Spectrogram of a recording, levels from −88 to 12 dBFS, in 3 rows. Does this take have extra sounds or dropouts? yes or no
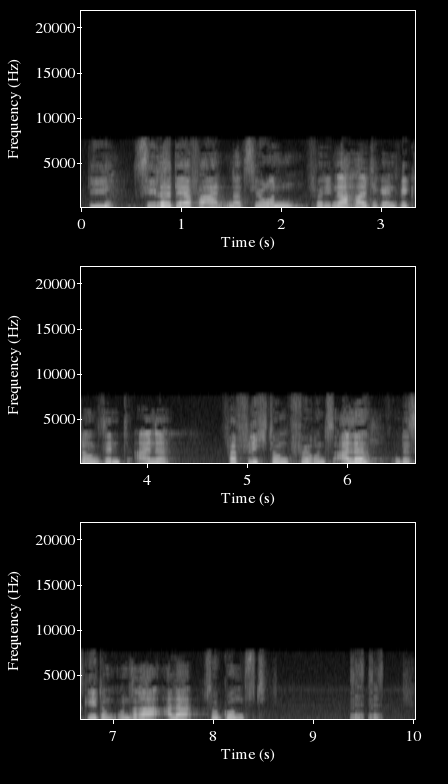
yes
